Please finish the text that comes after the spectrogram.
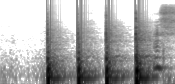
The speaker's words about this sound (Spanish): le vuelven a tocar la puerta, güey.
